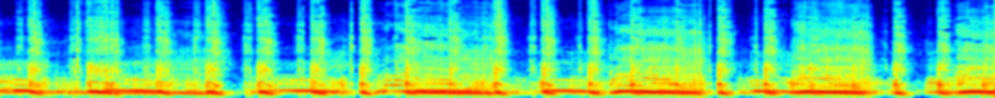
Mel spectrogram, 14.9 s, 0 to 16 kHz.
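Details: Male lions at Plains Camp, Sabi Sands, on 9 April 2024 give deep, powerful moaning roars repeated in a steady series.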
